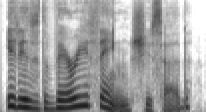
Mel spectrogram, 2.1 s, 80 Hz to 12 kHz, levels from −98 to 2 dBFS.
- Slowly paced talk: No, fast, 205 wpm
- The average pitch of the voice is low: No, high, 210 Hz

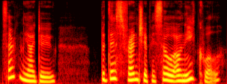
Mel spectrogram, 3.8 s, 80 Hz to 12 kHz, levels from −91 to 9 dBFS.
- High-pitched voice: Yes, high, 235 Hz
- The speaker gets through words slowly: Yes, slow, 125 wpm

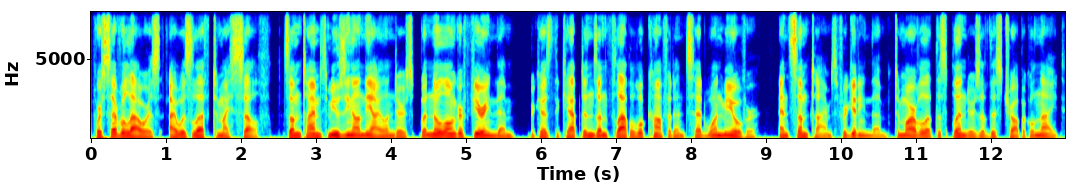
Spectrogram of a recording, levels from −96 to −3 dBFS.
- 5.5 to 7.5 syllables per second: Yes, 5.8 syllables/s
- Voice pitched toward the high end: No, low, 130 Hz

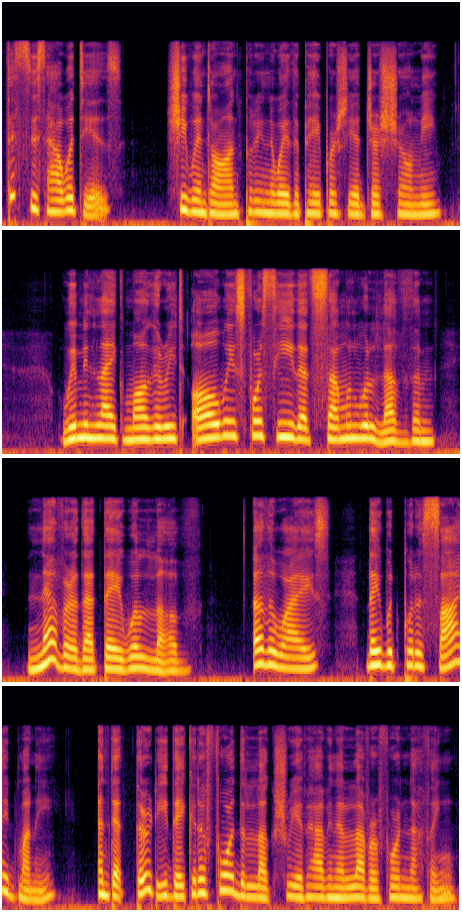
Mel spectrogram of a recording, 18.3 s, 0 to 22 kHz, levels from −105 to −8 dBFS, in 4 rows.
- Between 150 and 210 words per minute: Yes, average, 175 wpm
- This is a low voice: No, medium, 170 Hz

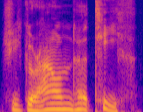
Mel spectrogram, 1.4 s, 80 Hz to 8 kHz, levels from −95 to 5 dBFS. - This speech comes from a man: Yes, male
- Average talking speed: Yes, average, 170 wpm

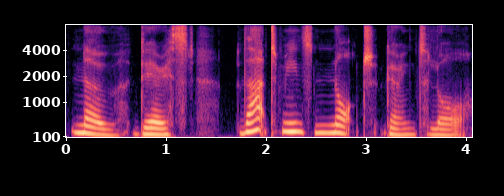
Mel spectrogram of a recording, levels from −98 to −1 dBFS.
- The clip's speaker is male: No, female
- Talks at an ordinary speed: No, slow, 105 wpm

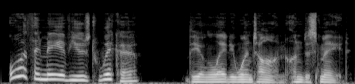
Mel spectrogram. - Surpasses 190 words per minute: Yes, fast, 205 wpm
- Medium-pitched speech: Yes, medium, 155 Hz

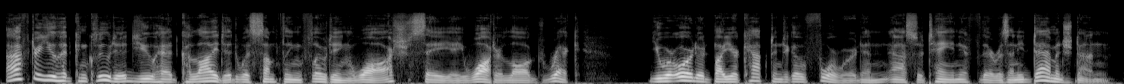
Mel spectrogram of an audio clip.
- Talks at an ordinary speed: Yes, average, 175 wpm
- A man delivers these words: Yes, male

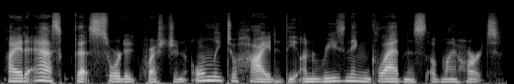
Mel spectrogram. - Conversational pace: Yes, average, 175 wpm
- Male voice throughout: Yes, male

